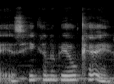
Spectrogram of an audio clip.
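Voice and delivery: hushed, very quiet words close to the ear. Clinging like a toddler, a character speaks into someone's ear: very quietly. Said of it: "very quietly in your ear".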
